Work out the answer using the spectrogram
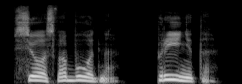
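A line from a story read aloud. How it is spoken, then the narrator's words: Breathless growl. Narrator (Russian): зарычал, тяжело дыша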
